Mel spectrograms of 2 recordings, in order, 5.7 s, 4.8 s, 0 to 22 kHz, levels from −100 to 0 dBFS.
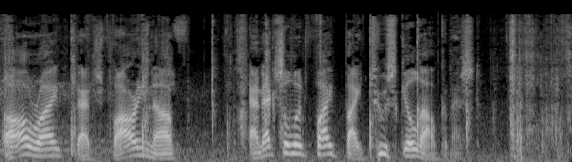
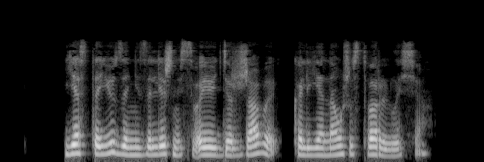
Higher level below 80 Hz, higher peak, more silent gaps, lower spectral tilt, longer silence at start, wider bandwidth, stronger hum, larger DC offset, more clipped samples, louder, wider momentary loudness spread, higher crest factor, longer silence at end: first, -58 dBFS vs -70 dBFS; second, -14 dBFS vs -10 dBFS; second, none vs 2.82-2.94 s; second, -4 dB/octave vs -7 dB/octave; second, 0 s vs 0.65 s; first, 15.5 kHz vs 7.8 kHz; neither; neither; neither; second, -30 LUFS vs -26 LUFS; first, 15 LU vs 9 LU; about the same, 18 dB vs 18 dB; second, 0 s vs 0.6 s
